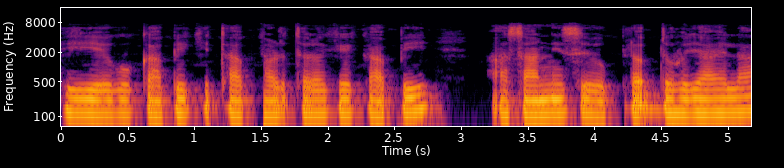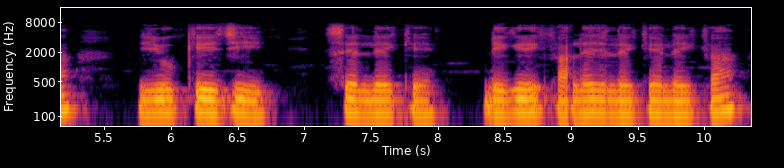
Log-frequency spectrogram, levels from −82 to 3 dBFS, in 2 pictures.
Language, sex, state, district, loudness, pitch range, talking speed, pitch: Bhojpuri, male, Uttar Pradesh, Gorakhpur, -19 LUFS, 105-115 Hz, 120 wpm, 110 Hz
